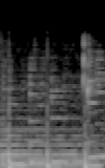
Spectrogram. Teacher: En había igualmente la I se pronuncia con fuerza y está junto a la A.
